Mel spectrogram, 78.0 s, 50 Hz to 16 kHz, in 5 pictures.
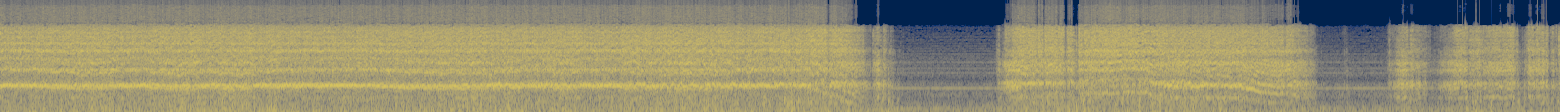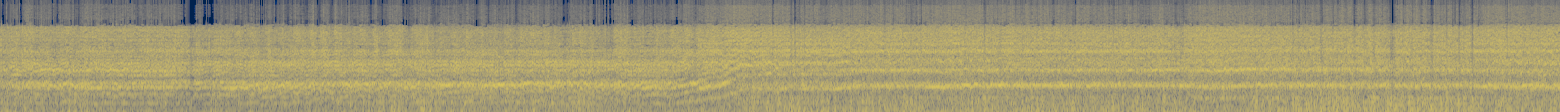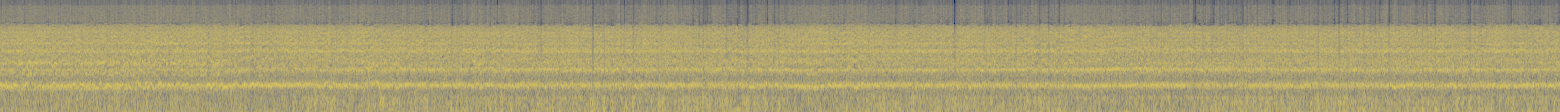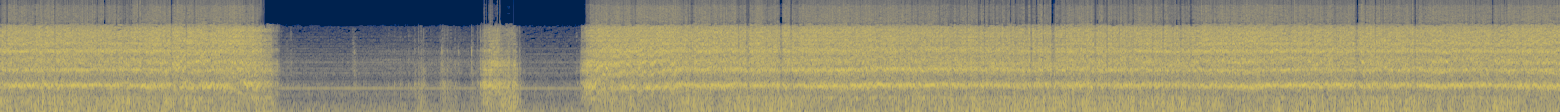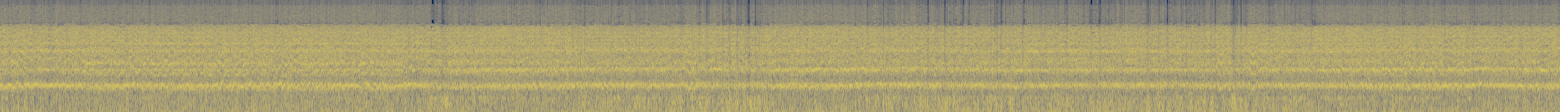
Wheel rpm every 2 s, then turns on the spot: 220, 230, 220, 220, 40, 110, 70, 40, 70, 60, 60, 130, 220, 230, 230, 220, 210, 230, 230, 230, 230, 230, 240, 230, 150, 10, 100, 230, 230, 230, 230, 220, 210, 210, 230, 220, 230, 230, 220.
none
